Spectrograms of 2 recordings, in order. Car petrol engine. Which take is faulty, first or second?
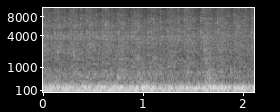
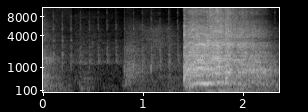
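second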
